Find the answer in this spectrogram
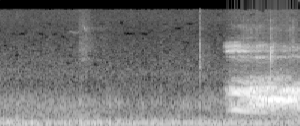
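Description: A high-pitched child's yell, about half a second long, near the end, over a faint steady outdoor background.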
